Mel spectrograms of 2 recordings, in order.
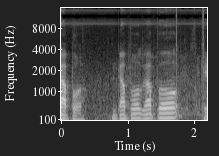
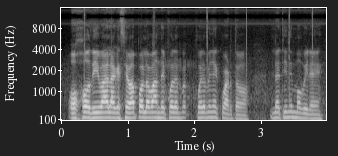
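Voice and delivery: higher-pitched running match commentary; excited play-by-play; 4 semitones higher, 4 dB louder than usual. Pretend. Commentator following Dybala down the wing, excited. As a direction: call the attack as it builds.

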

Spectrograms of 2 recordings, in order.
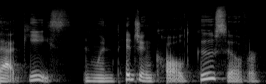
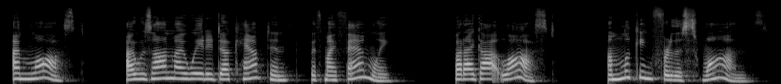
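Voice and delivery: small duck voice pitched higher, anxious; lost little duckling; 7 semitones higher than usual. Acted. Little duck tells pigeon he is lost, pitched higher and anxious. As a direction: sound like a lost duckling asking for help.

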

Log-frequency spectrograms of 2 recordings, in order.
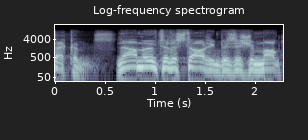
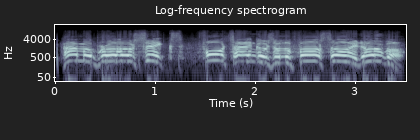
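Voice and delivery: shouted radio call. Acted. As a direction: yell into the mic over noise. Radio call under fire.

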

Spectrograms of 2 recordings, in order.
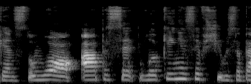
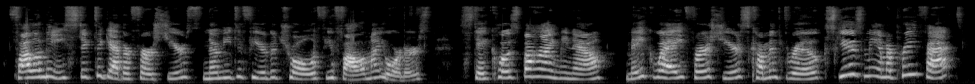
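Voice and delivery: self-important, raised voice, higher and louder; bossy prefect; 6 semitones higher, 6 dB louder than usual. A narrator's reading. Prefect herding first years away from a troll, bossy. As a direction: take charge like an officious prefect.

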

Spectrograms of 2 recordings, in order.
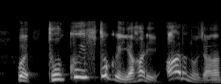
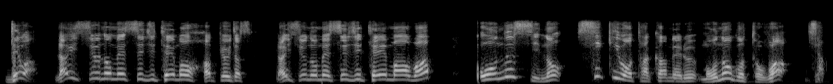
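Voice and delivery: radio announcer; 5 semitones higher than usual. Acted. Announcing next theme.

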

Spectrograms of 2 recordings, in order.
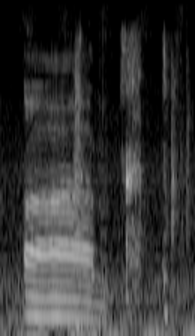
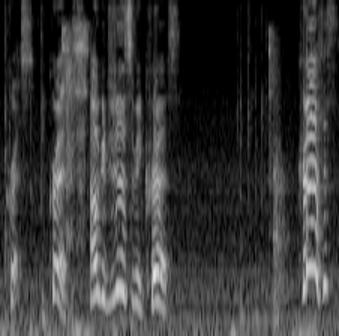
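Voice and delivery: rising louder, higher hammed-up wail of the name; mock betrayal; 10 semitones higher, 5 dB louder than usual. Gamer wailing at a teammate who left him, building hammed-up cry. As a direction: play the betrayed friend, building to a shriek.

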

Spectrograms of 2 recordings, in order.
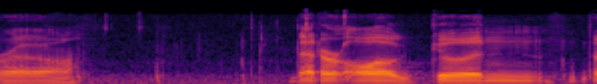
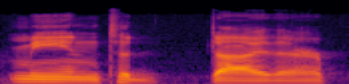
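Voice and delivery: frustrated; 3 semitones higher, 5 dB louder, slower than usual. Real, not acted. Dies in game, frustrated.

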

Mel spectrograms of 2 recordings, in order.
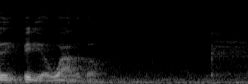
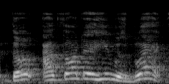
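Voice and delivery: lightly voiced mother, higher pitch; higher-pitched quoted objection; mother's doubt; 8 semitones higher than usual. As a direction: imitate a mom checking with her son. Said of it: "And then the mother said".

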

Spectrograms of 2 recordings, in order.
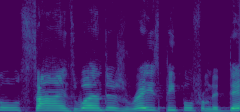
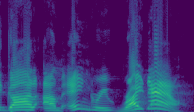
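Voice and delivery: loud, raised, heated plea; honest angry prayer; 5 semitones higher, 12 dB louder than usual. Retold or imitated. Believer telling God their anger out loud. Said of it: "It's okay to say".

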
